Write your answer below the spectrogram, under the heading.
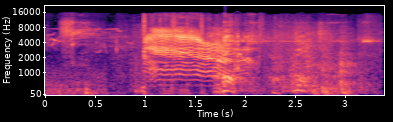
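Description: A calico cat lets out a loud, drawn-out caterwauling yowl, followed by a few shorter, rougher meows, with faint background noise throughout.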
